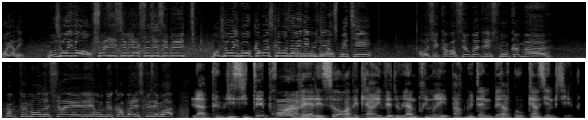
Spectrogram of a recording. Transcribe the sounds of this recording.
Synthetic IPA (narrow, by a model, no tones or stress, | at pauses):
ʁəɡaʁd̪ḛ | bɔ̃ʒuʁivɑ̃ʃwazisebjɛ̃ʃwazisebyt̪bɔ̃ʒuʁivɑ̃kɔmɑ̃ɛskəvuzaved̪ebyed̪ɑ̃səmet̪je | ɔ̰̃bãʒekɔmɑ̃seobad̪leslɔ̃kɔmø | kɔmt̪ulmɔ̃d̪syʁleleʁut̪̚d̪əkɑ̃p̬aɲɛkskʲyzemwalapyblisit̪epχɑ̃ɛ̃ʁeɛlesɔʁavɛklaʁived̪əlɛ̃pχimʁipaʁɡyt̪ɛ̃nbɛʁɡokʲɛ̃zjɛmsjɛ̰kl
